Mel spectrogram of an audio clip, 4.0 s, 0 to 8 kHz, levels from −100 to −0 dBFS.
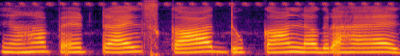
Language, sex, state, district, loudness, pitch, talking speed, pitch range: Hindi, female, Jharkhand, Palamu, -15 LUFS, 225 Hz, 120 wpm, 220-235 Hz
